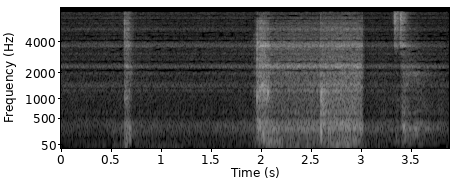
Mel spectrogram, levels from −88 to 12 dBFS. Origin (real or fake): fake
